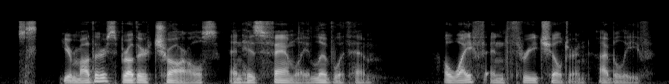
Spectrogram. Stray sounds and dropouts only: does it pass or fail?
fail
